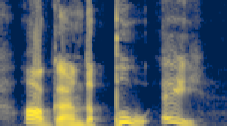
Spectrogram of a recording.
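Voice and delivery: New Zealand accent, pitched very high. Discussing accent differences, the speaker does a Kiwi accent. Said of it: "the Kiwi thing is".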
